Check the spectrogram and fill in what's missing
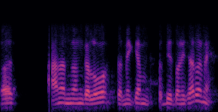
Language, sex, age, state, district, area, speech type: Gujarati, male, 60+, Gujarat, Morbi, urban, conversation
